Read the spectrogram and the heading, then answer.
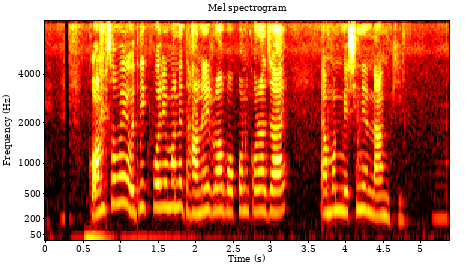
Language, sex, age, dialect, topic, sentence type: Bengali, female, 36-40, Rajbangshi, agriculture, question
